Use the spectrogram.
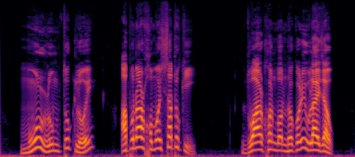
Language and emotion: Assamese, angry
